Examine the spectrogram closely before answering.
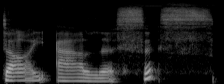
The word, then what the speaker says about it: dialysis: Well, it is pronounced dialysis.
